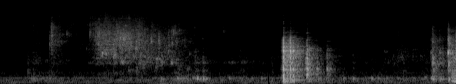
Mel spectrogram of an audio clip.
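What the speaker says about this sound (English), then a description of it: "just pour out all that liquid." Liquid is poured out of a stained mug into a kitchen sink with splashing and a few clinks of crockery, fairly faint and close, with no talk.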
